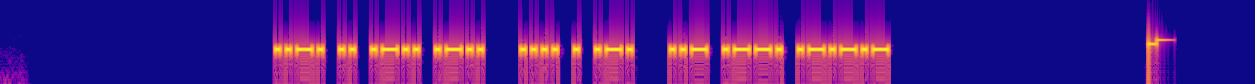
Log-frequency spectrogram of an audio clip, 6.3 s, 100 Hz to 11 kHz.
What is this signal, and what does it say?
Morse code, heard as a keyed tone, about 42 wpm, 700 Hz. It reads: FILL HER UP.
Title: Sentences from Top 1000 Words - Review Part 3 - 45wpm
